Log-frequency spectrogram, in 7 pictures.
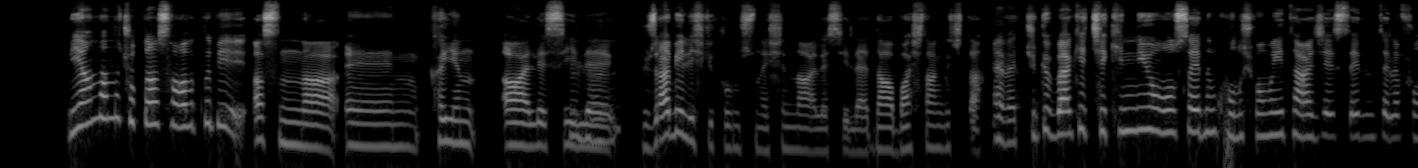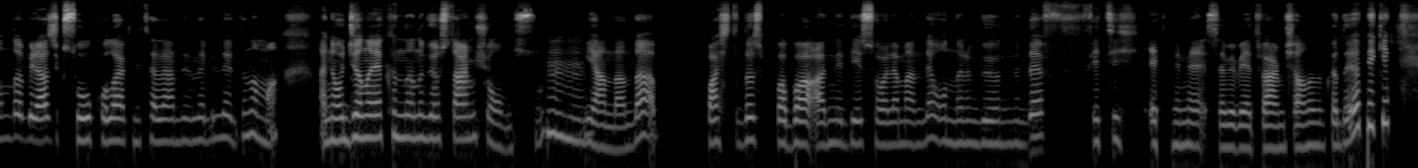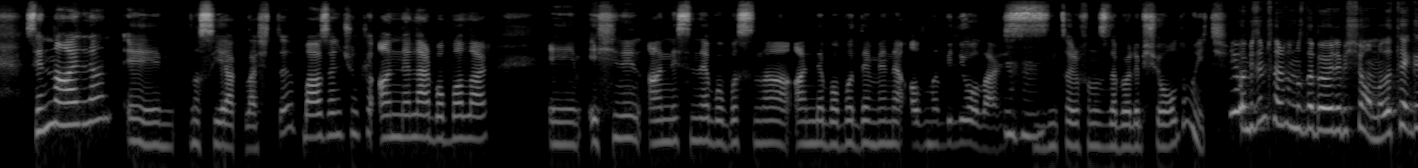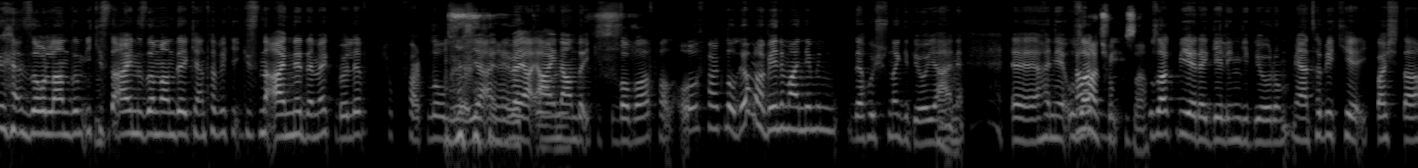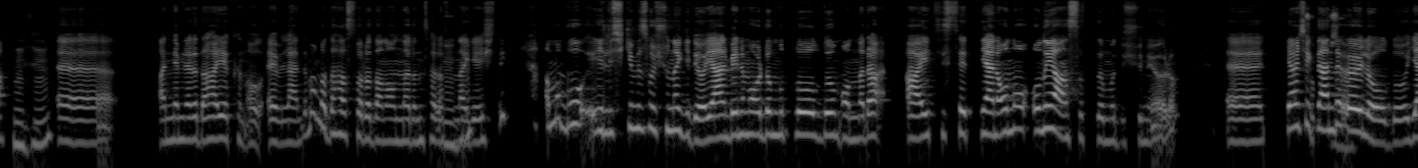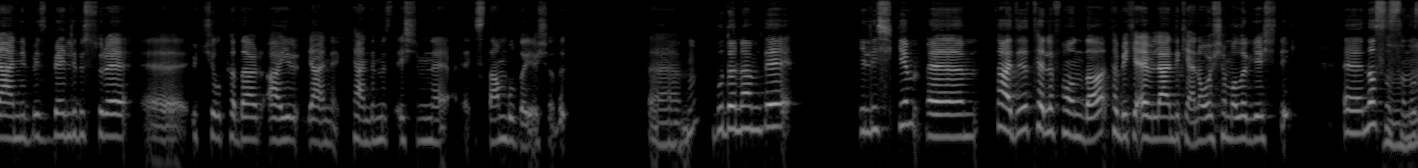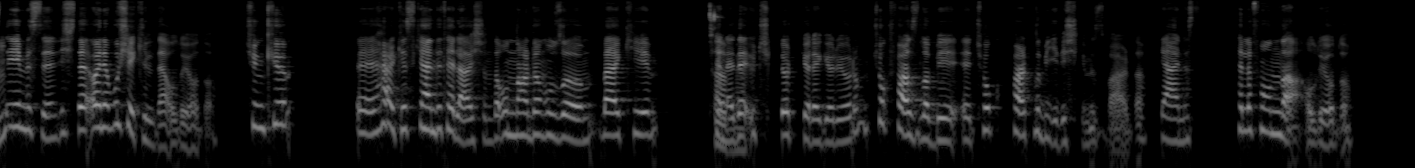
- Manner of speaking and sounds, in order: tapping; chuckle; chuckle; other background noise
- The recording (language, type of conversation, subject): Turkish, podcast, Kayınvalideniz veya kayınpederinizle ilişkiniz zaman içinde nasıl şekillendi?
